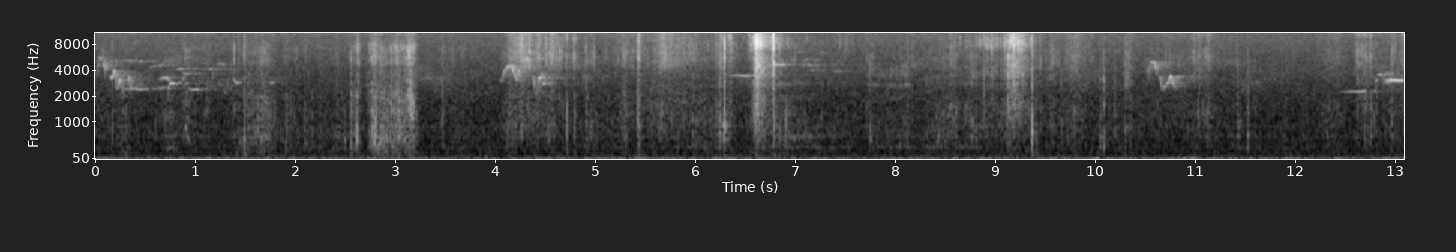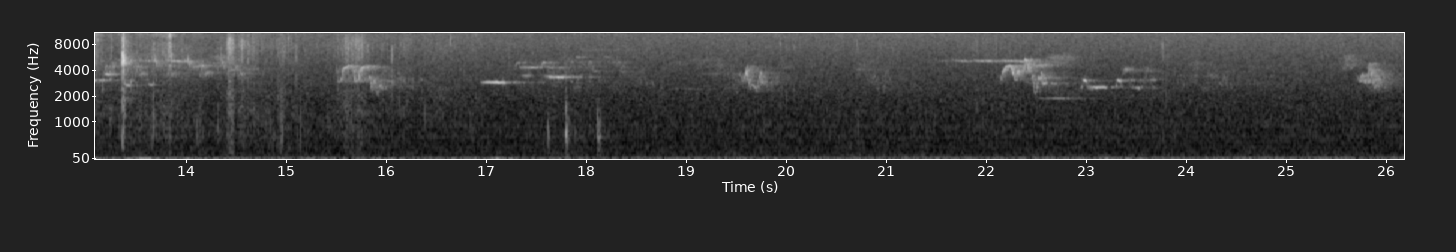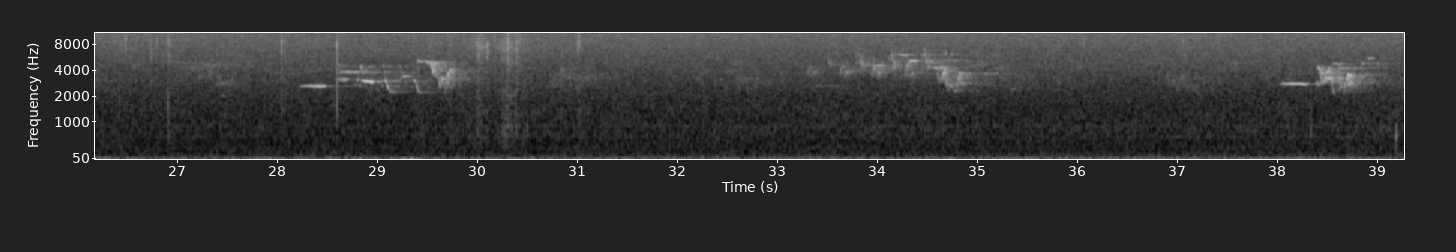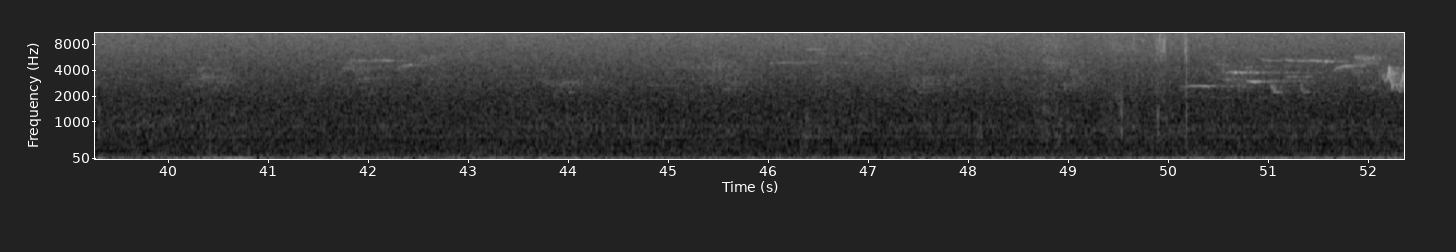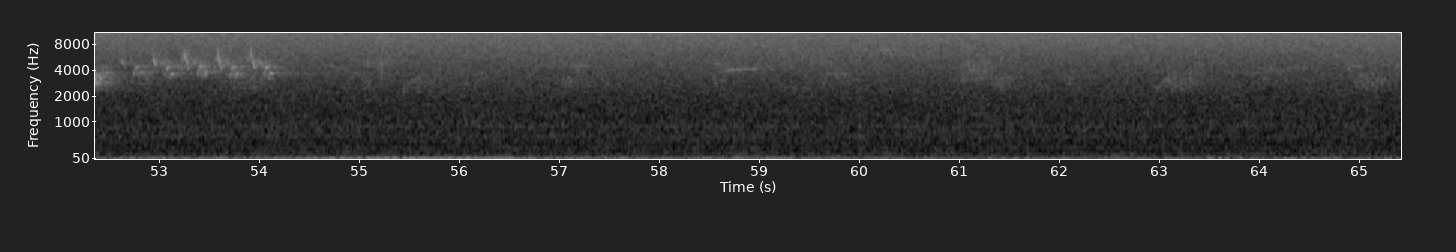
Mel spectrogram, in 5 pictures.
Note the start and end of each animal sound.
[0.00, 0.69] Red-eyed Vireo (Vireo olivaceus)
[0.00, 1.61] Hermit Thrush (Catharus guttatus)
[3.95, 4.77] Red-eyed Vireo (Vireo olivaceus)
[6.18, 7.79] Hermit Thrush (Catharus guttatus)
[10.36, 11.11] Red-eyed Vireo (Vireo olivaceus)
[12.28, 13.89] Hermit Thrush (Catharus guttatus)
[13.17, 14.76] Ovenbird (Seiurus aurocapilla)
[15.31, 16.07] Red-eyed Vireo (Vireo olivaceus)
[16.70, 18.31] Hermit Thrush (Catharus guttatus)
[19.32, 20.07] Red-eyed Vireo (Vireo olivaceus)
[21.50, 23.12] Black-throated Green Warbler (Setophaga virens)
[22.00, 22.75] Red-eyed Vireo (Vireo olivaceus)
[22.39, 24.00] Hermit Thrush (Catharus guttatus)
[25.47, 26.22] Red-eyed Vireo (Vireo olivaceus)
[28.14, 29.75] Hermit Thrush (Catharus guttatus)
[29.23, 29.98] Red-eyed Vireo (Vireo olivaceus)
[33.15, 34.88] Ovenbird (Seiurus aurocapilla)
[33.74, 35.35] Hermit Thrush (Catharus guttatus)
[37.68, 39.30] Hermit Thrush (Catharus guttatus)
[38.28, 39.04] Red-eyed Vireo (Vireo olivaceus)
[41.68, 42.75] Black-throated Green Warbler (Setophaga virens)
[45.82, 46.95] Hermit Thrush (Catharus guttatus)
[50.11, 51.72] Hermit Thrush (Catharus guttatus)
[50.74, 52.25] Black-throated Green Warbler (Setophaga virens)
[51.87, 52.62] Red-eyed Vireo (Vireo olivaceus)
[52.28, 54.42] Ovenbird (Seiurus aurocapilla)

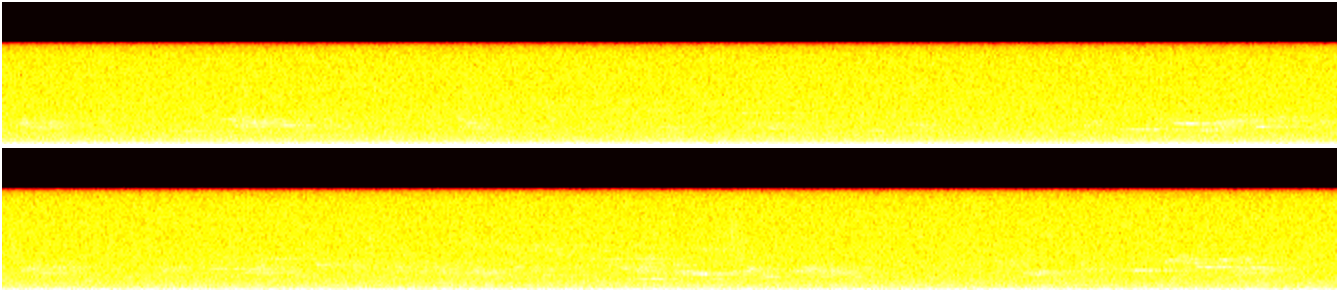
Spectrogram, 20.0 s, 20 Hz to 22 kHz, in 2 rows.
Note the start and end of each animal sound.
[0.00, 20.03] Red-eyed Vireo (Vireo olivaceus)
[1.28, 2.53] Hermit Thrush (Catharus guttatus)
[8.21, 10.05] Hermit Thrush (Catharus guttatus)
[11.66, 12.99] Black-throated Green Warbler (Setophaga virens)
[14.60, 16.59] Hermit Thrush (Catharus guttatus)
[18.32, 19.62] Hermit Thrush (Catharus guttatus)

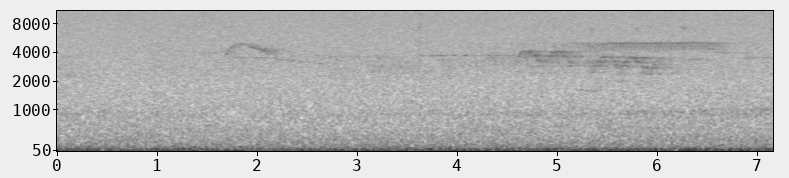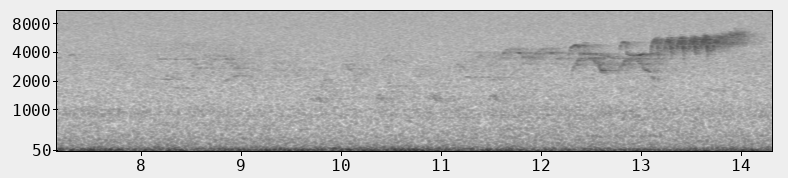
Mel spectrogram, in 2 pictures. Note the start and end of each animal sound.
[1.34, 2.54] Eastern Wood-Pewee (Contopus virens)
[4.52, 6.19] Veery (Catharus fuscescens)
[4.78, 6.79] Pine Warbler (Setophaga pinus)
[11.24, 13.23] Veery (Catharus fuscescens)
[12.05, 14.32] Black-throated Blue Warbler (Setophaga caerulescens)

